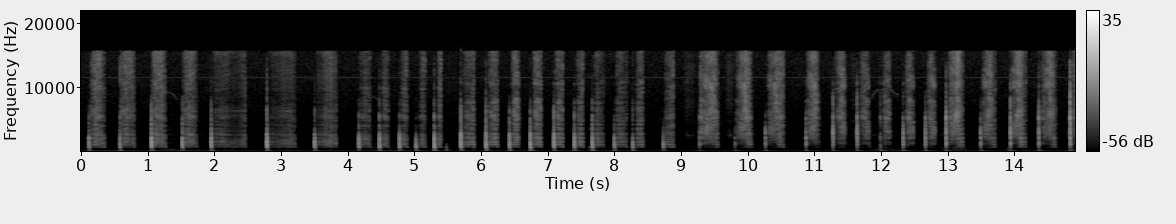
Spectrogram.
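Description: White chalk is scratched across a black chalkboard in dense, rapid hatching strokes. Each stroke is a short, dry, gritty rasp with a bright edge over a low thud, cutting off almost immediately. The strokes repeat in a steady, quick rhythm.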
